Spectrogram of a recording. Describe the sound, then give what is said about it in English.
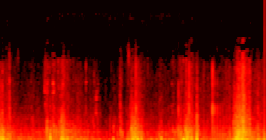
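Footsteps crunch through soft snow while walking across a snowy plateau, a steady series of muffled, fairly loud treads in an even rhythm. “Oops, soft snow. So we're kind of walking along the plateau at the moment. Plateau of snow”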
